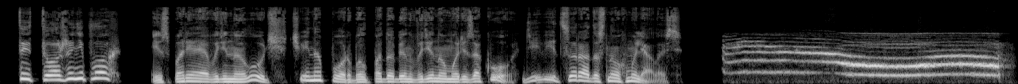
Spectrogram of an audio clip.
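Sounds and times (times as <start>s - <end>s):
speech: 0.2s - 6.9s
cat screeching: 7.2s - 10.1s.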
